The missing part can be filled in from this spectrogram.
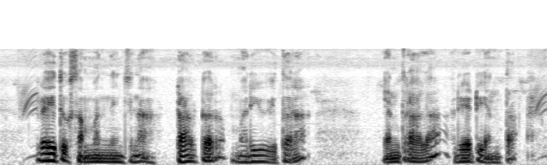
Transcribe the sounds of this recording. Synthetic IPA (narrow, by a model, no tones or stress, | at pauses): ɾɐjt̪uku̥sɐmbɐnd̪ʱiɲt͡ʃinɐɖaːk̚ʈɐɾmɐɾijuḭt̪ɐɾɐ | jɐnt̪ɾa̰ːlɐɾe̞̰ːʈujɐnt̪ɐ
